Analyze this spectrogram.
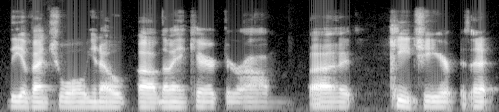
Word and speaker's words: Keiichi: I liked every time the girls went psychotic, and I liked the eventual, the main character, Kichi, or is that how you say his name? KG. Keiichi.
